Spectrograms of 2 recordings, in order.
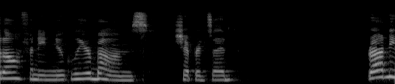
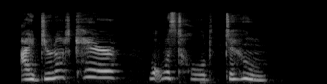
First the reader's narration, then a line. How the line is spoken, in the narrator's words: Zelenka snapped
